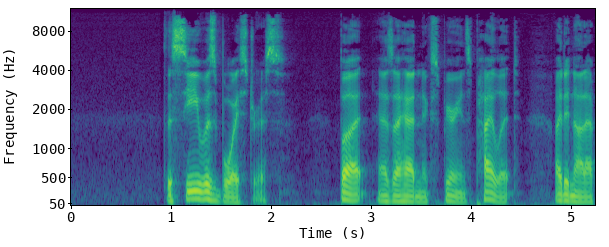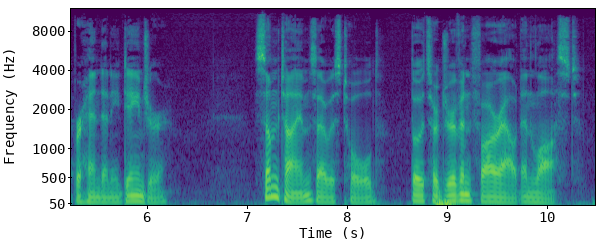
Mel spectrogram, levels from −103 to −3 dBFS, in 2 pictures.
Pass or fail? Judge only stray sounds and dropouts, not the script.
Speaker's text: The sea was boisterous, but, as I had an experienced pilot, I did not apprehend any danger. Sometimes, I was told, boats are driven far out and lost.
pass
